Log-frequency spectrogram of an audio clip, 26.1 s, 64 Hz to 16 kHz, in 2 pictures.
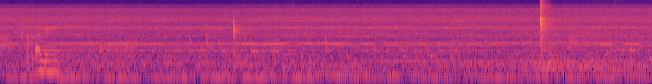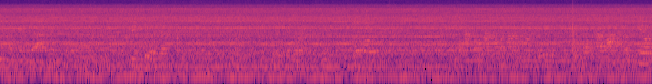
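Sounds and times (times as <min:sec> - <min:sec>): espresso machine hum: 0:00.0 - 0:26.0.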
